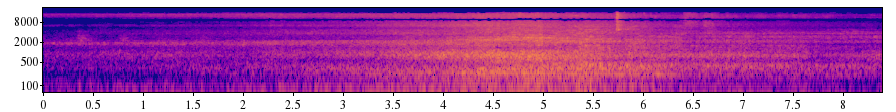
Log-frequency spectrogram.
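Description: Locomotive-hauled freight train passing through: the engine and wheels on the rails grow steadily louder as it approaches, are loudest about five seconds in as the locomotive goes by, then fade as the wagons run past.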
